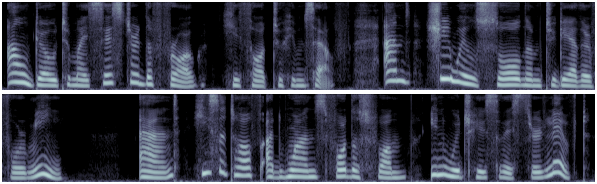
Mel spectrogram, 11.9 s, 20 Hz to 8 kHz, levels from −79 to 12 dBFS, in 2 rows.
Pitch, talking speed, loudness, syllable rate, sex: 220 Hz, 165 wpm, -17 LUFS, 3.8 syllables/s, female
